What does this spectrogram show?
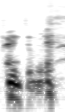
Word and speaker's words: Pentiment: I like the way you say pentiment.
